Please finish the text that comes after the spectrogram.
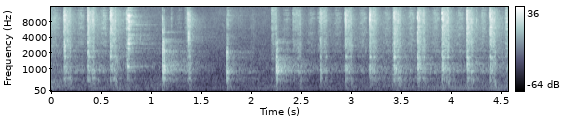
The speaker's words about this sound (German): Ah ja, du schneidest die Zwiebeln. Entweder ganz feine Würfel oder ja. halt jetzt nur Ringe, je nachdem.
